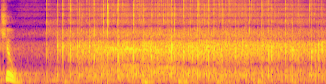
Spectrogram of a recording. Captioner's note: audience applauding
